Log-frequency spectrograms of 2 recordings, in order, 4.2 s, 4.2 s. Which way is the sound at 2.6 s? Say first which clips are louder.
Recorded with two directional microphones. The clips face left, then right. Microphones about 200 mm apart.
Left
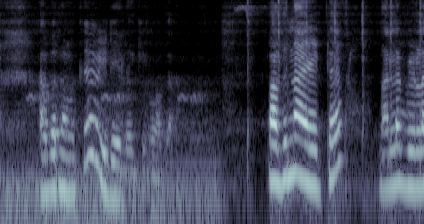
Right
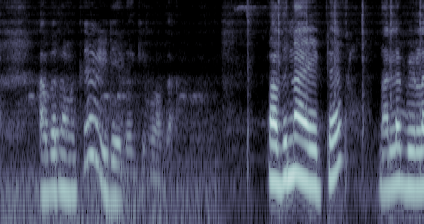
Right 5 dB; 35° right (ahead or behind).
